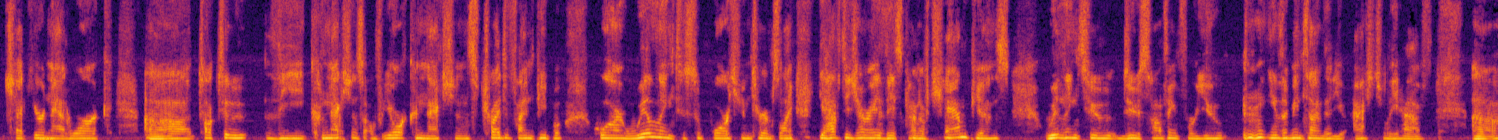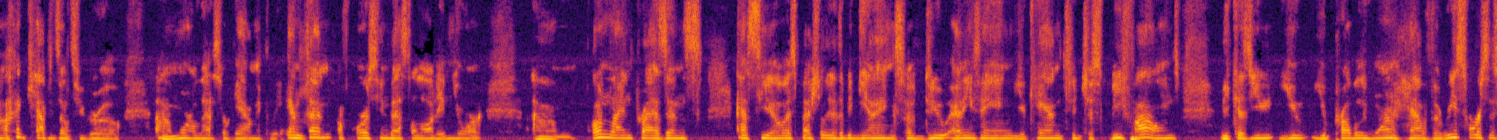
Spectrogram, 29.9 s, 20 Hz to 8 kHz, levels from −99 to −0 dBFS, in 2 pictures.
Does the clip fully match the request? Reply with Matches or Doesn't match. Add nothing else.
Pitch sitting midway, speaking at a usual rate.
Matches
